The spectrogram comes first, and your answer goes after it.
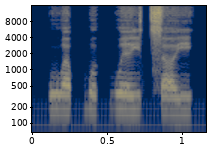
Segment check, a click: absent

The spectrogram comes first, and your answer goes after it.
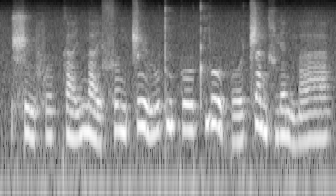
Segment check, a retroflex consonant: present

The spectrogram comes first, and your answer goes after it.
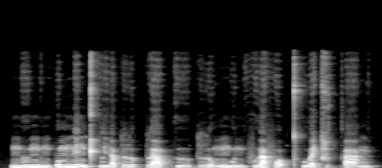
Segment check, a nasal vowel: absent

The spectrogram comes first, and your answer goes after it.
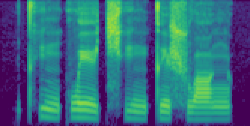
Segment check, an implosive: absent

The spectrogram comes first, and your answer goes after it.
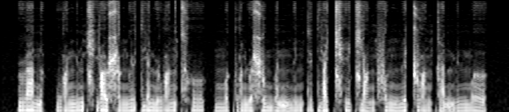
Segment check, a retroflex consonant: present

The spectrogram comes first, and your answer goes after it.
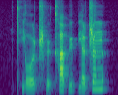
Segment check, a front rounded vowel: present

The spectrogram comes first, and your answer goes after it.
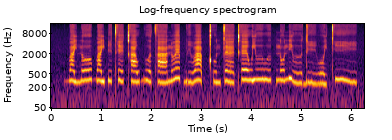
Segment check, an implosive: absent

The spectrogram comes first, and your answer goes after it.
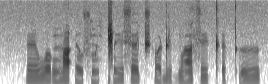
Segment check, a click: present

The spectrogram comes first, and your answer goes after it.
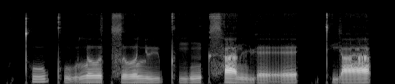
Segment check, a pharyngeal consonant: absent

